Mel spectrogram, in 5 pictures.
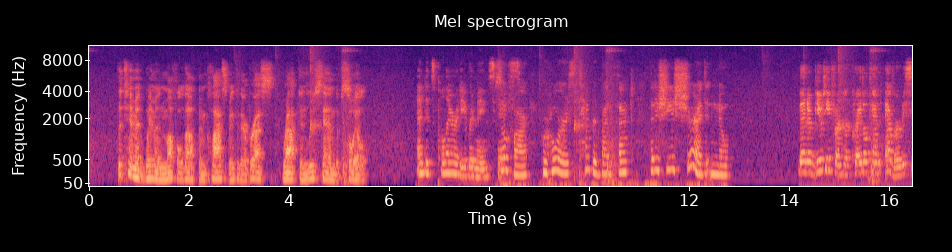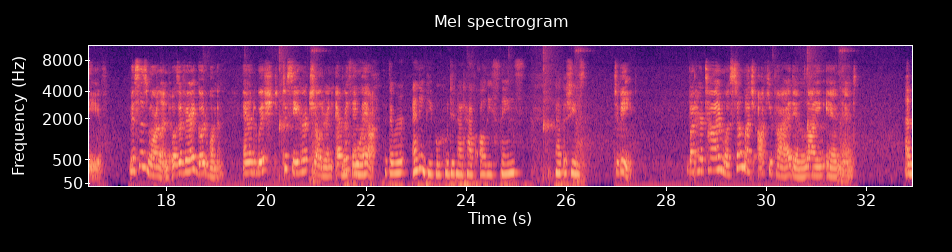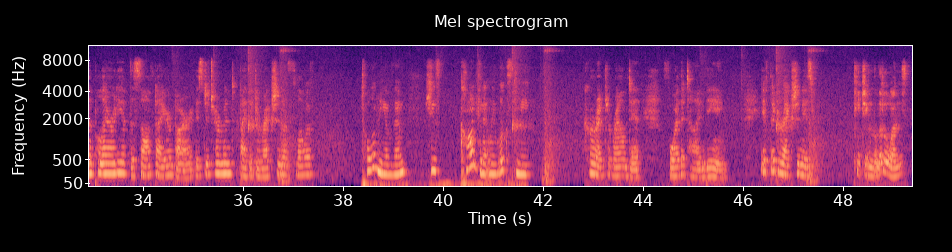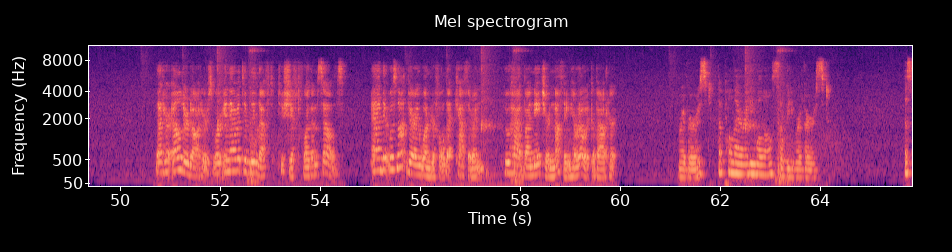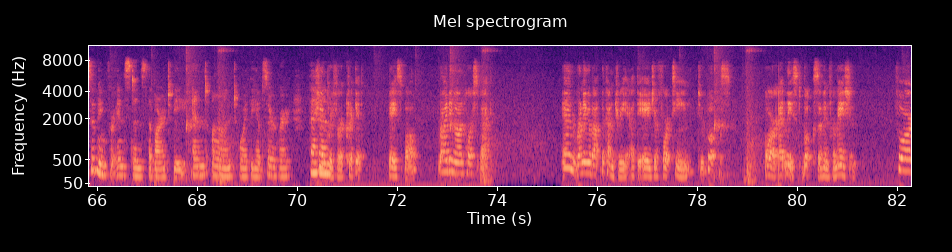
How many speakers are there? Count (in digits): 4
